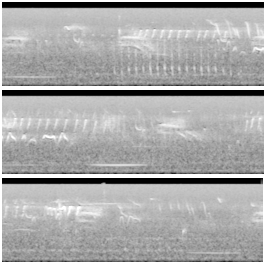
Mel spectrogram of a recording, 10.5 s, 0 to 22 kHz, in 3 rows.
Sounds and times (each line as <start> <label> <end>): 0.0 Song and calls of birds 10.4
0.0 Waterfall noise in the background 10.4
